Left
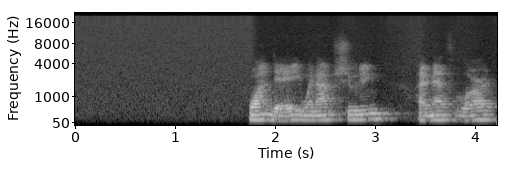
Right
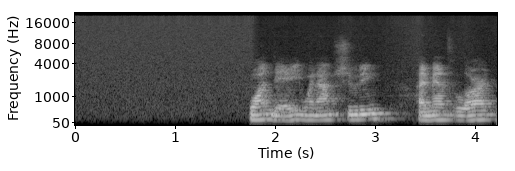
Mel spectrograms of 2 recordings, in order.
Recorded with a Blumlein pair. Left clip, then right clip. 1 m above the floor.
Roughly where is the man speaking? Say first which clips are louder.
Left 2 dB; ahead left.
